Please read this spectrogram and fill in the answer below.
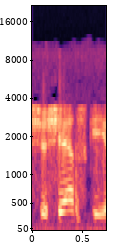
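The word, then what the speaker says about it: Krzyzewski: and finally you know he said hey it's shashki and everybody said what how do you get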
